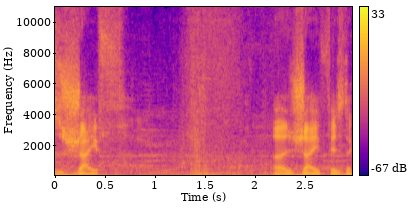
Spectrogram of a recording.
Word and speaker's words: GIF: The correct pronunciation is Jif.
